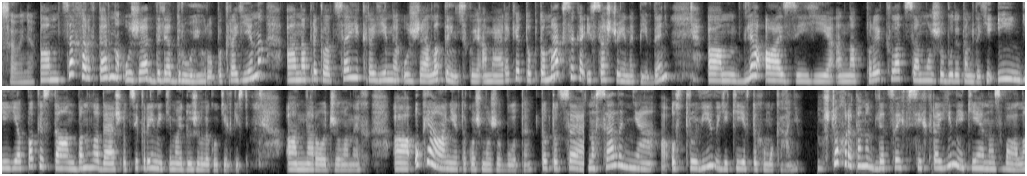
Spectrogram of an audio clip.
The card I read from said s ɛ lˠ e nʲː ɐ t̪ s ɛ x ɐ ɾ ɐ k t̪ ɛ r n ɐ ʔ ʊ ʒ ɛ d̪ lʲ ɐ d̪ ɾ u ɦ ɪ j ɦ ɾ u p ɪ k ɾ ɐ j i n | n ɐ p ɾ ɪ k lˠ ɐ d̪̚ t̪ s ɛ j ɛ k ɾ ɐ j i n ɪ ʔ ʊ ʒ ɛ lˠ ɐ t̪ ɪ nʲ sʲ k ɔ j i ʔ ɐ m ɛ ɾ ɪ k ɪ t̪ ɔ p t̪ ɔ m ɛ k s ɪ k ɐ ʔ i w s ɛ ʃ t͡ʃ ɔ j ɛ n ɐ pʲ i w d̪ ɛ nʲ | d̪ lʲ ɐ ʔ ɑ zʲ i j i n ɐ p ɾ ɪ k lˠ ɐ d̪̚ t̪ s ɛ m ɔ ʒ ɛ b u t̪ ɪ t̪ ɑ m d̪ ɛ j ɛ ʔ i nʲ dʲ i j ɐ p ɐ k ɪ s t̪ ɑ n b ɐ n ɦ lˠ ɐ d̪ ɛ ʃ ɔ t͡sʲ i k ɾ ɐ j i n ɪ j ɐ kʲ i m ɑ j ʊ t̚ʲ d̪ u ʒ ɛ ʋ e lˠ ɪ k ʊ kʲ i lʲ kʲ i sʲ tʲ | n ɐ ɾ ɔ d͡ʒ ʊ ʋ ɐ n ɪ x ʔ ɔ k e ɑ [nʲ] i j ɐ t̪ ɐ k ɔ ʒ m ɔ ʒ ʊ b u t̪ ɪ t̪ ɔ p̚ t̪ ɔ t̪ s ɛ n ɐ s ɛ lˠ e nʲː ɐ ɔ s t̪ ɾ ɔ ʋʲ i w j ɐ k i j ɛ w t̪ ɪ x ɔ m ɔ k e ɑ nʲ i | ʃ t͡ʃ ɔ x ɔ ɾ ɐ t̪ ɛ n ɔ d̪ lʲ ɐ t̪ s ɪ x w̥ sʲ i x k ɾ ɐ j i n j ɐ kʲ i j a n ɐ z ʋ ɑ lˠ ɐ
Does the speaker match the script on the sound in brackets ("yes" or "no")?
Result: yes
